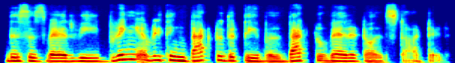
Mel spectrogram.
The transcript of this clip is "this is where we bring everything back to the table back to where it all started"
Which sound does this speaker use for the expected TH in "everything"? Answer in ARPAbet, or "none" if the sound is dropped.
T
